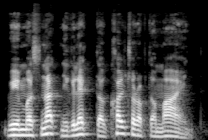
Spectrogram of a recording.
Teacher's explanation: 경계선 앞에 트가 파열음이니까 날아가죠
